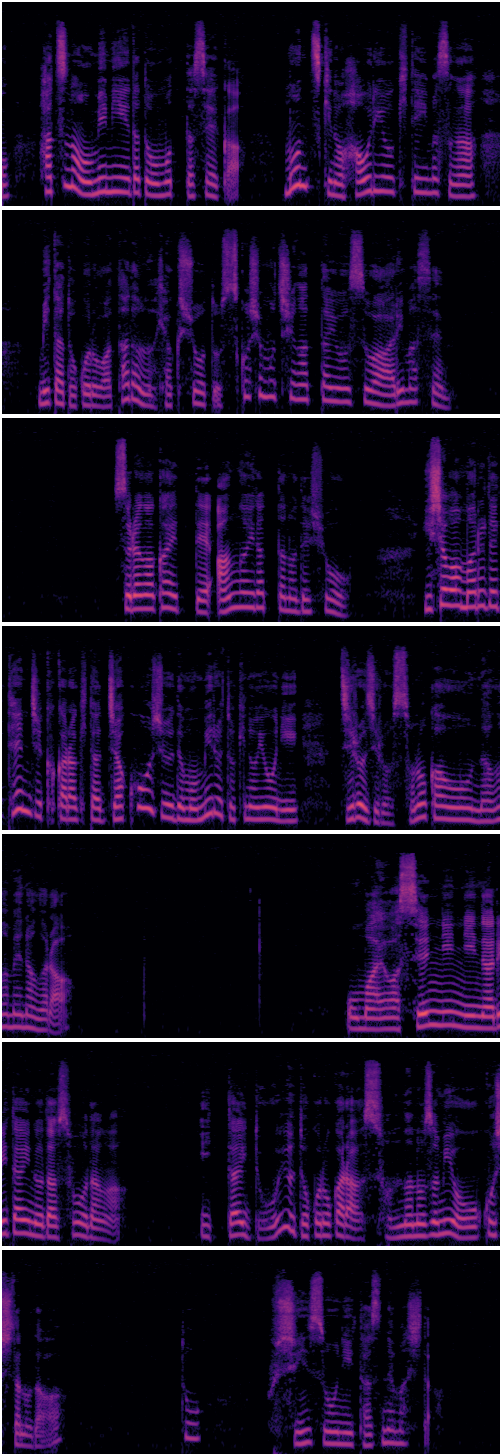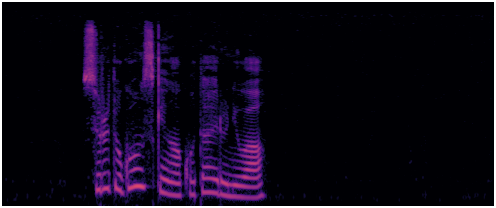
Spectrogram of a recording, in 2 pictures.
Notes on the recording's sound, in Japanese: 自宅録音ですのでノイズなどはご了承くださいませ。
